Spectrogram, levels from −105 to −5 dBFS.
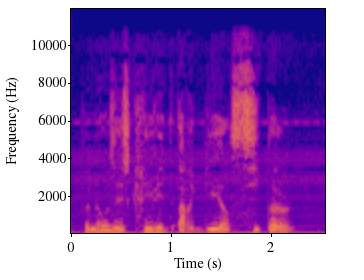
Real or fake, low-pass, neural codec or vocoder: fake; 10.8 kHz; vocoder, 48 kHz, 128 mel bands, Vocos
